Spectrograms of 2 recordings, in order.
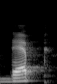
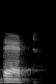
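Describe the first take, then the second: First: The b sound is pronounced before the t. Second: The b sound is silent before the t. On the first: The speaker calls it wrong. "तो इसको डेप्ट ऐसे नहीं पढ़ेंगे" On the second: The speaker calls it right. "केवल डेट।"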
